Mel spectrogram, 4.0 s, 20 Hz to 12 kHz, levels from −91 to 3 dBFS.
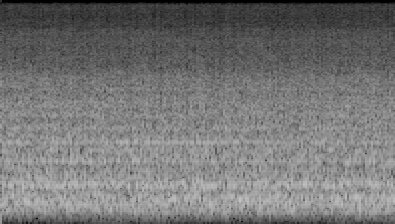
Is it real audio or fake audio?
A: real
